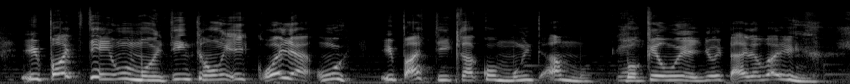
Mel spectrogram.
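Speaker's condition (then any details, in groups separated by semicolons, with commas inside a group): Cerebral palsy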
